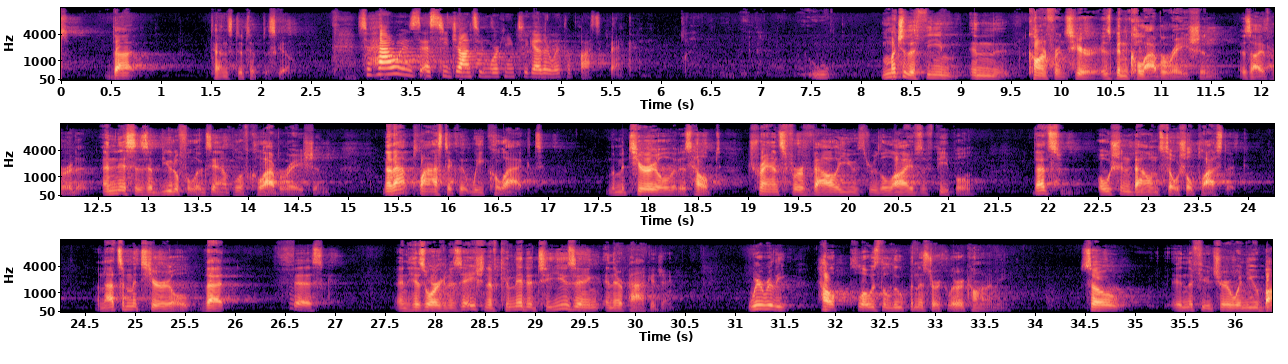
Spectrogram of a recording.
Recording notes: The best of live interviews from GreenBiz events.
